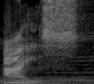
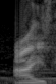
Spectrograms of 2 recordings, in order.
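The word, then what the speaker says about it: εἰς: The Greeks look at it as the word ice. It's actually spelled E-I-S, but it's pronounced ice, like I-C-E, E-I-S.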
